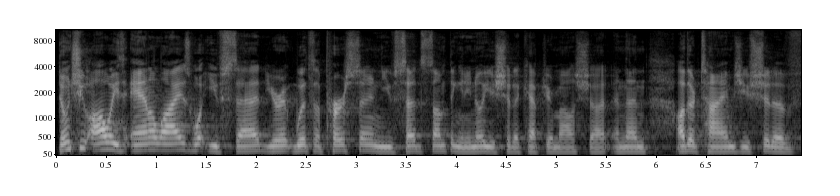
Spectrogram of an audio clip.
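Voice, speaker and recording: An unremarkable speaking voice from a male speaker, medium in pitch, fairly quick, and ordinary in pitch variation. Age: 50s. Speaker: pastor. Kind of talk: sermon.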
